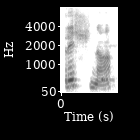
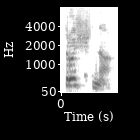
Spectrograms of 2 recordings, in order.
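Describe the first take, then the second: First: Trishna said "TRISH-na". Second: Trishna said as Trushna, "TRUSH-na". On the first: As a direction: say Trishna with an i after the r. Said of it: "R I sound". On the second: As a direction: say Trushna with a u after the r. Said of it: "Some people call it as". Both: Shown as a demonstration.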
